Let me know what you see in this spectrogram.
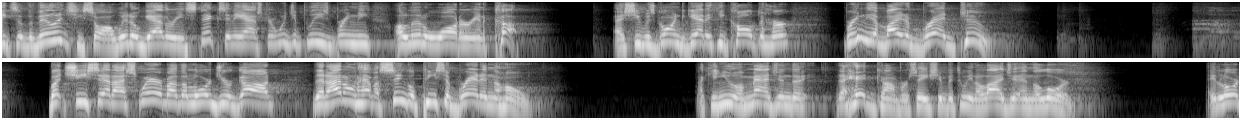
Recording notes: Sermon audio from the March 10th, 2019 worship service.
